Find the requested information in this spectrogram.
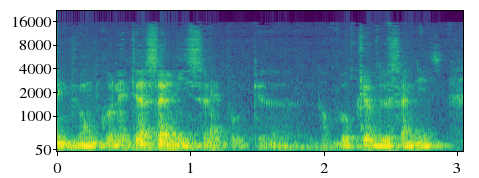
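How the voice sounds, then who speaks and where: Against audible room echo, a man with a southwestern French accent speaks with vocal fry. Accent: southwest French. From southwest France, Lot-et-Garonne. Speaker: business executive and rugby club president. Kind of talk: radio interview. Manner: halting, many hesitations.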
